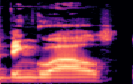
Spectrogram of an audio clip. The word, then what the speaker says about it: Bingoal: It's Bingoal. That's how you pronounce it. Bingoal. Bingoal. Is it Bingoal? – It's Bingoal. – Bingoal, Wallonie Bruxelles. That's how you pronounce it. And yep, it's phonetically spelled that way.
